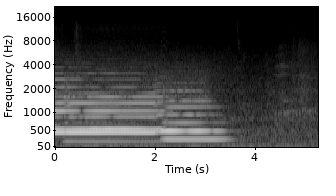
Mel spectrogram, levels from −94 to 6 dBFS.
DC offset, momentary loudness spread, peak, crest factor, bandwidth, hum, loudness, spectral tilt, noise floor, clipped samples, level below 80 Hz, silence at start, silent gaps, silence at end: under 0.1%; 12 LU; -12 dBFS; 12 dB; 4.2 kHz; none; -22 LUFS; -8 dB/octave; -57 dBFS; under 0.1%; -60 dBFS; 0 s; none; 1.8 s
